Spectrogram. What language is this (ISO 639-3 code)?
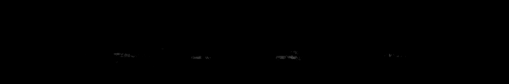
swa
